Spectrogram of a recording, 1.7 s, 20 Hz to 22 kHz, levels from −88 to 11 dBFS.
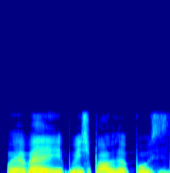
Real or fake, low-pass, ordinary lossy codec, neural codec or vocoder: real; none; none; none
